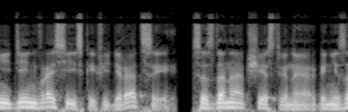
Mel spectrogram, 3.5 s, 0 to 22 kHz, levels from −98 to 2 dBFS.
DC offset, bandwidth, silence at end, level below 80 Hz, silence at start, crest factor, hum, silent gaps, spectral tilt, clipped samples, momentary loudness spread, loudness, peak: under 0.1%; 14 kHz; 0 s; -40 dBFS; 0 s; 16 dB; none; 1.78-1.91 s; -6.5 dB/octave; under 0.1%; 9 LU; -19 LUFS; -2 dBFS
